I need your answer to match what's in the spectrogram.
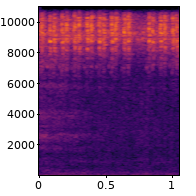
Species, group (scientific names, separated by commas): Tettigonia viridissima, Orthoptera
